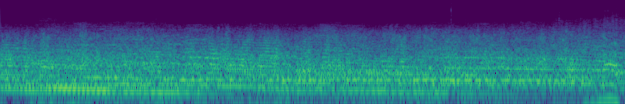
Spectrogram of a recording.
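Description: A racing aircraft at the National Championship Air Races accelerates around a pylon, its engine a steady loud drone holding close and even throughout with no pauses.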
